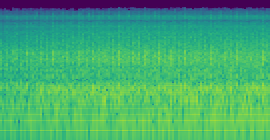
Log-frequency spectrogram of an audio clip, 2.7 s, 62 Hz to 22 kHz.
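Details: G23BK engine, first cold start of the day: light, fast, even ticking or slapping over a steady idle; source not yet identified, checked before a dyno re-tune for boost creep.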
